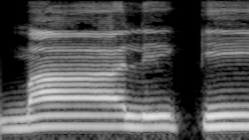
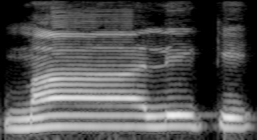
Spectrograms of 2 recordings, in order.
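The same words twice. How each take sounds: Both takes have the same delivery.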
